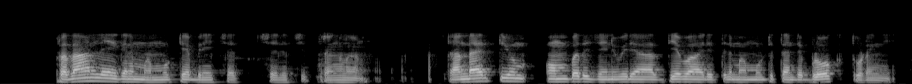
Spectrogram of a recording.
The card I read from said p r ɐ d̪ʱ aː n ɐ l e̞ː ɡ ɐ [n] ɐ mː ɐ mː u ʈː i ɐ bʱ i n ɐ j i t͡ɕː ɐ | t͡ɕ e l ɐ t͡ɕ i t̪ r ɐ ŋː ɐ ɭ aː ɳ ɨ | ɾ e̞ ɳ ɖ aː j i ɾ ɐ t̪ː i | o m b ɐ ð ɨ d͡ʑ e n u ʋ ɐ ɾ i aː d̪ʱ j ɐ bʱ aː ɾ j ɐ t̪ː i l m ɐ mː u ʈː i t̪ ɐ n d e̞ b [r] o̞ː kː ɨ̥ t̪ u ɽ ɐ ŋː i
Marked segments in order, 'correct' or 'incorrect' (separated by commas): correct, incorrect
